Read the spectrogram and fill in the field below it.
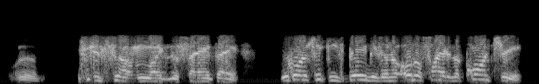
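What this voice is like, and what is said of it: Attempted English accent, not convincing. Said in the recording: “I'm not very good at English accents.”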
